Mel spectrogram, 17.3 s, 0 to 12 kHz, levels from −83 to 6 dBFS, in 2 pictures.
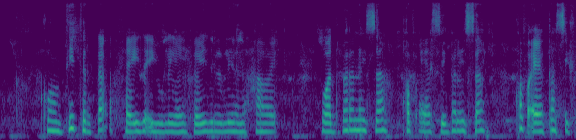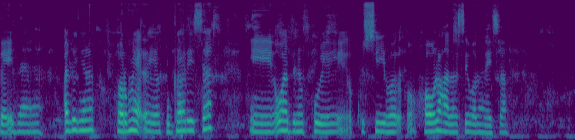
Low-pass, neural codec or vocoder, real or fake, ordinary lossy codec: none; codec, 24 kHz, 3 kbps, HILCodec; fake; none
